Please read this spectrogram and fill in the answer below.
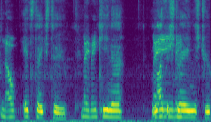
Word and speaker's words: Kena: It's Kena. Oh, is it Kena? No, that's right. Kena. That's how you pronounce it. I found out because I played the game. Yeah. So all this time we've been pronouncing the name wrong, but anyway.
